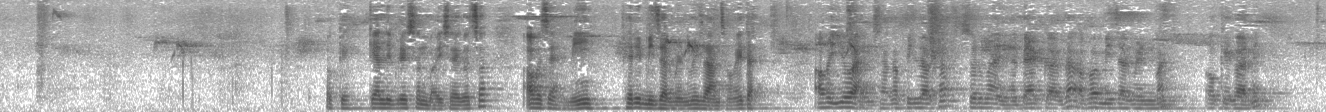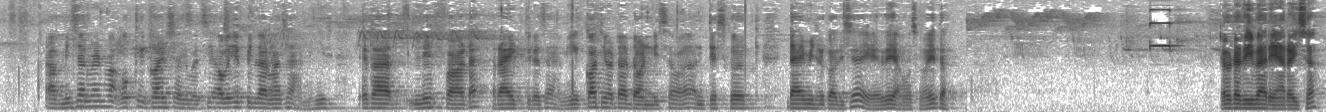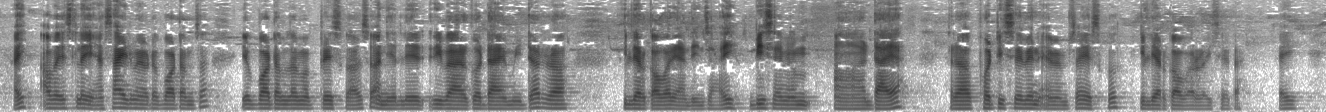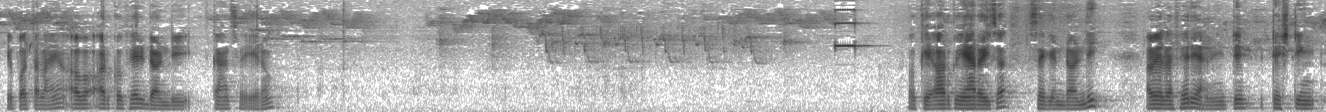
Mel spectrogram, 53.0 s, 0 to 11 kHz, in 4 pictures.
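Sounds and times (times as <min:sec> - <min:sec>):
birds chirping: 0:00.0 - 0:53.0
short electronic beep: 0:24.8 - 0:25.1, 0:48.2 - 0:48.6.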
